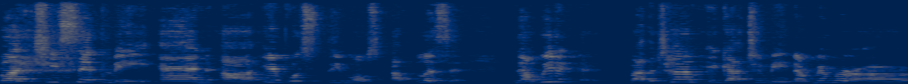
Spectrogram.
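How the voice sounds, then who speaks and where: Amid noticeable background noise and audible room echo, a woman with an American accent and high pitch talks at a moderate pace with lively intonation. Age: 60s. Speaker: author and movie producer. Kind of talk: interview.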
